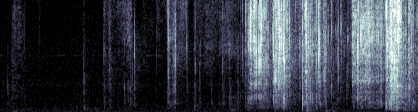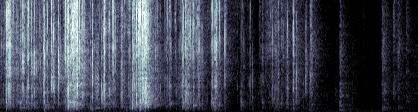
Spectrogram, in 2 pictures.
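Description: A foil baseball-card pack being torn open by hand: a dense crinkling that starts about two seconds in and lasts about two seconds, followed by lighter rustling and clicks as the cards are slid out.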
